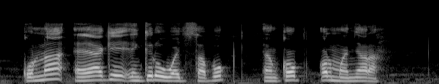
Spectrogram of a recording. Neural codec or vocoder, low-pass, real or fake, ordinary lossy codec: none; 7.2 kHz; real; none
